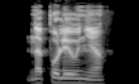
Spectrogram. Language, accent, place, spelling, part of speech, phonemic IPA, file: French, France, Lyon, napoléonien, adjective, /na.pɔ.le.ɔ.njɛ̃/, LL-Q150 (fra)-napoléonien.wav
- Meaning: Napoleonic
